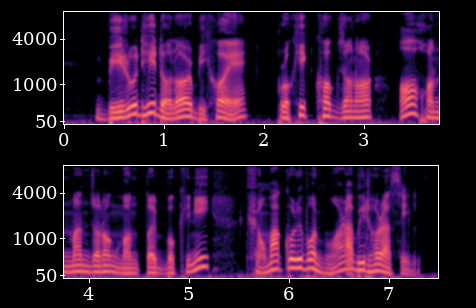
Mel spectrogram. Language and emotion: Assamese, disgusted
